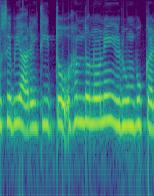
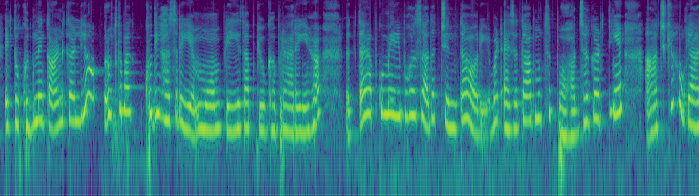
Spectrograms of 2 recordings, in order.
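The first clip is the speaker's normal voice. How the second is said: plain reading voice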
